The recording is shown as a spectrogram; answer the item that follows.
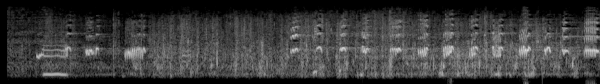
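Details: Purple swamphen giving loud nasal, honking calls. Short bursts with uneven spacing at first, then a quicker series of clipped squawks in the second half. The notes vary in length, and there are no other clear sounds.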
